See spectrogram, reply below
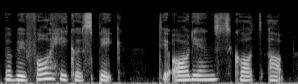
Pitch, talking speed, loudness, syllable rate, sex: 210 Hz, 180 wpm, -16 LUFS, 5.4 syllables/s, female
